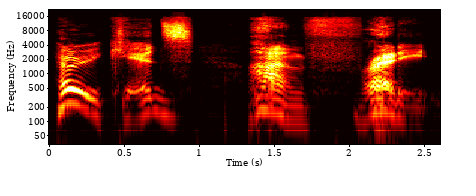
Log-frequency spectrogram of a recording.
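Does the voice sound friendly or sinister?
sinister. It sounds dark and sinister.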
